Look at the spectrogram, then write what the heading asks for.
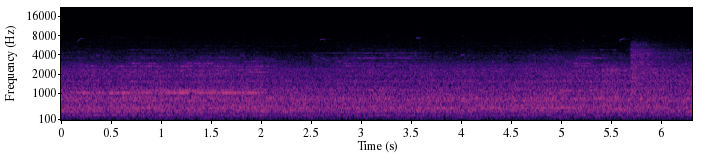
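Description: Two EMD GP40-2 diesel locomotives, each with a turbocharged 16-cylinder engine, hauling a loaded welded rail train at a slow crawl. Engines and wheels make a steady, even rumble, with a faint thin tone in the first two seconds.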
